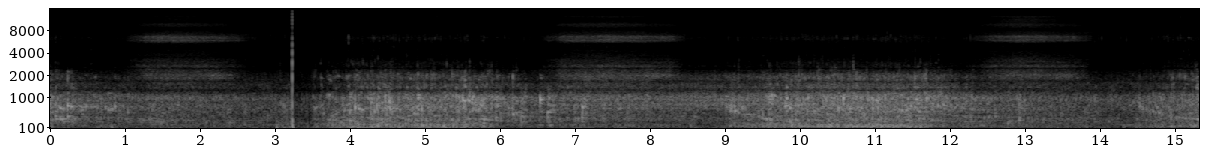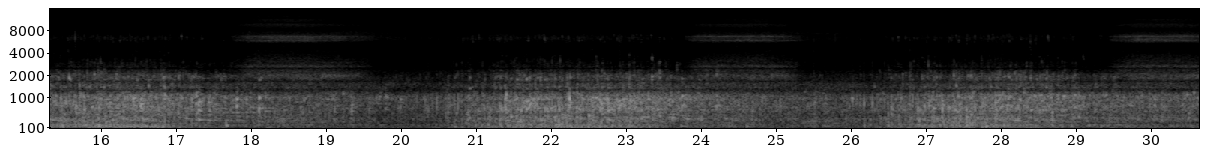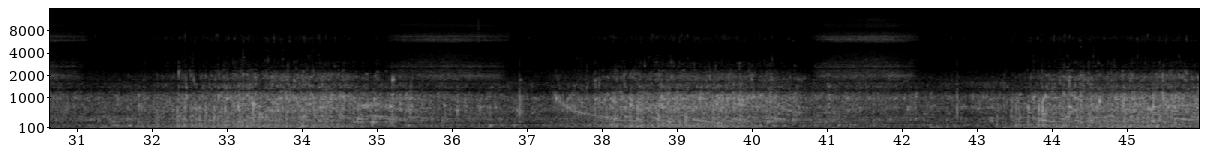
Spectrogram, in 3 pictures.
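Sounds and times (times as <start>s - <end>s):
bubbling exhaled air: 0.0s - 45.9s
regulator hiss on inhale: 1.0s - 2.9s, 6.6s - 8.8s, 12.2s - 14.3s, 17.6s - 20.2s, 23.8s - 26.0s, 29.4s - 31.5s, 35.2s - 37.1s, 40.6s - 42.7s.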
